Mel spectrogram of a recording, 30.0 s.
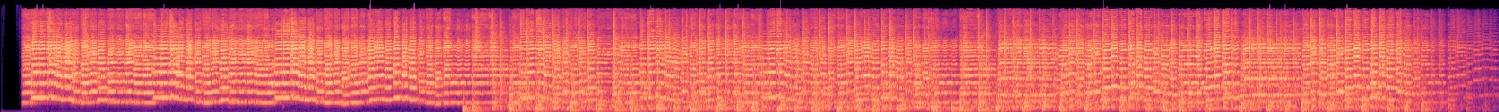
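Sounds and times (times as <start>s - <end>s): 
instrumental music: 0.4s - 29.9s.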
